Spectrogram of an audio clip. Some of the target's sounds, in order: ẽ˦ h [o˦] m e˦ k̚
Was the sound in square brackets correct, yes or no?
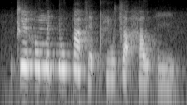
yes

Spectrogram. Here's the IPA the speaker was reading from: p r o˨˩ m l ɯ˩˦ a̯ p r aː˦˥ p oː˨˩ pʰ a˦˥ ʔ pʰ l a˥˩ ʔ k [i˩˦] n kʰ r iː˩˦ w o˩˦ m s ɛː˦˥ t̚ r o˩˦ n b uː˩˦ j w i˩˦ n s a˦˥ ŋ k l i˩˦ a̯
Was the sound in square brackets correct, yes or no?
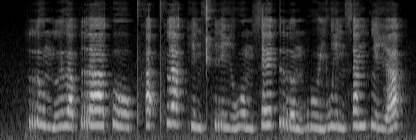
yes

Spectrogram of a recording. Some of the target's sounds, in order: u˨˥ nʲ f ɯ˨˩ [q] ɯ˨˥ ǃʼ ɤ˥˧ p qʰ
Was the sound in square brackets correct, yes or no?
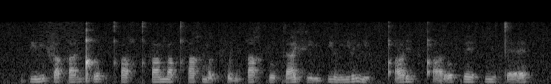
yes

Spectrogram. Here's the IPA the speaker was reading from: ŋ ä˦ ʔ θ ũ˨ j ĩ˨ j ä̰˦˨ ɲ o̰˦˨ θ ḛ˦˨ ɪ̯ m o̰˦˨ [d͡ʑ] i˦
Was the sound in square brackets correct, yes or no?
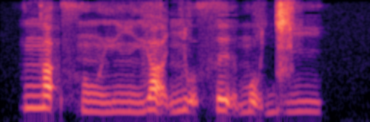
yes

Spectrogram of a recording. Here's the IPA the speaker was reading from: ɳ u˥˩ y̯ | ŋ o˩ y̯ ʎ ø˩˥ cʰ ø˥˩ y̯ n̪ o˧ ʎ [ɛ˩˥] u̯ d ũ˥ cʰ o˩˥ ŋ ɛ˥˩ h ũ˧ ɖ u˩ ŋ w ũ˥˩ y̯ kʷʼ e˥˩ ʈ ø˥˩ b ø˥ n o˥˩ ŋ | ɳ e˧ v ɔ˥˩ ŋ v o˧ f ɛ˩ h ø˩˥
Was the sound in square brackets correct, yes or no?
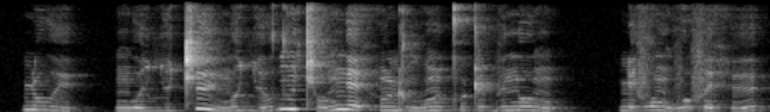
no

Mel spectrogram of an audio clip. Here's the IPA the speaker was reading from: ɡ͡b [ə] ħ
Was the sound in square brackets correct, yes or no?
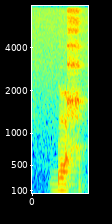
yes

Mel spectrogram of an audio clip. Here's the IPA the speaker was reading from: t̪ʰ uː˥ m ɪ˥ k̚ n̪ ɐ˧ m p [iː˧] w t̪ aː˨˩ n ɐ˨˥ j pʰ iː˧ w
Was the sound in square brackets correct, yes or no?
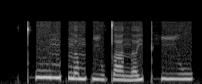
no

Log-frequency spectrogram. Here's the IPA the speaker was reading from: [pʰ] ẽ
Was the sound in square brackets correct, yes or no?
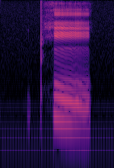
yes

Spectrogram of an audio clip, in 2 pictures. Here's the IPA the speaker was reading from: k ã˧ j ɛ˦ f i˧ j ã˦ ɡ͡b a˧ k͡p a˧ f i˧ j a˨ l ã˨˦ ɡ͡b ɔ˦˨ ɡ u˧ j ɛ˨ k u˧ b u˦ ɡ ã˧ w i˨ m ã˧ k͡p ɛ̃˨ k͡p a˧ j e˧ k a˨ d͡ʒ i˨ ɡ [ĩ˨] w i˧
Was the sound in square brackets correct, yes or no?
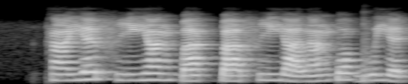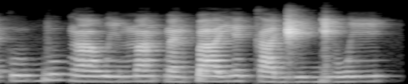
no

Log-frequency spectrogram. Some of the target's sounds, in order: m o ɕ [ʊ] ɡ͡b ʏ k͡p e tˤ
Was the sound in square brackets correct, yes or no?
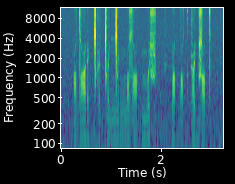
no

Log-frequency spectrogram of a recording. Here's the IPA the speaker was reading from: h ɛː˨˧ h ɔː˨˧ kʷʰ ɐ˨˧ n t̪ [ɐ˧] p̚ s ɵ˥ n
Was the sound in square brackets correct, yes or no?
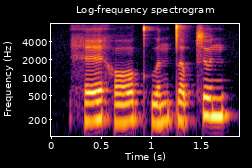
yes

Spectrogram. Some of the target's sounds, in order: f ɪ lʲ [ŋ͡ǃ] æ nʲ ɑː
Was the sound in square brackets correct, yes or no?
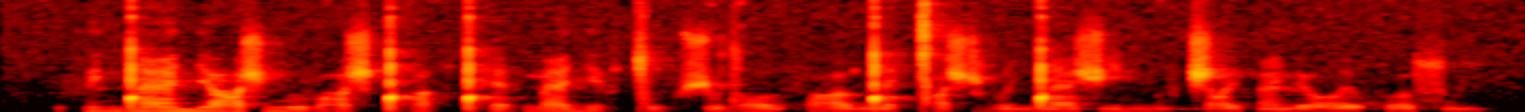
yes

